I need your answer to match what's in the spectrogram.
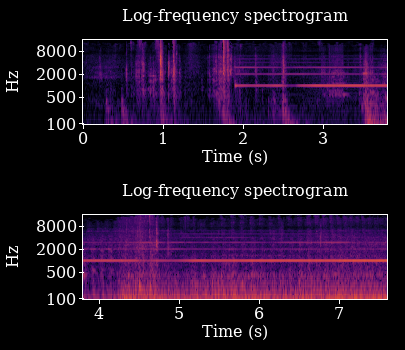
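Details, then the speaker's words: Truck sat over five years, after fuel pump and strainer replacement and three gallons of fresh premium fuel; cranks, catches, then runs with a lumpy uneven rumble and steady whine; needs a tune-up. "it's alive it's not happy but it's alive"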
